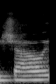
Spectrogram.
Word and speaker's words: Zhao: Hai claims it's confirmed knowledge that Feng's new love interest, and forgive me if I do not pronounce her name correctly, Zhao, is it?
